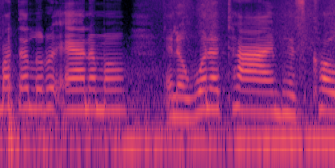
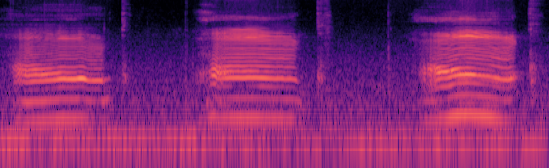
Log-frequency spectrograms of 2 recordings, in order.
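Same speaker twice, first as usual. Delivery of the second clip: goose honk; 3 semitones lower, much slower than usual. Acted. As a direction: honk like a goose flying south. Geese call in story.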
